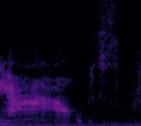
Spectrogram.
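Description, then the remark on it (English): A person mimics a cat with one drawn-out meow that slides downward in pitch over about a second. The voice is moderately loud, followed by faint breathy noise. “You want a mouse? Okay. Meow.”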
